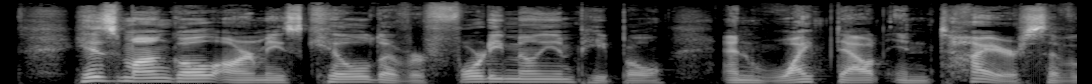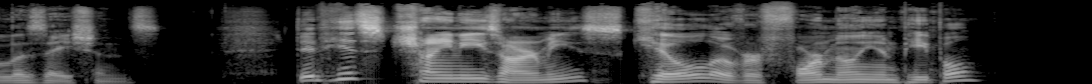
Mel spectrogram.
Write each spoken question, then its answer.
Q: Did his Chinese armies kill over 4 million people?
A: No, his Chinese armies didn't kill over 4 million people.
